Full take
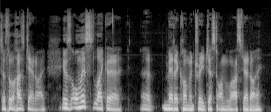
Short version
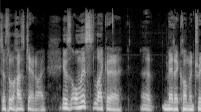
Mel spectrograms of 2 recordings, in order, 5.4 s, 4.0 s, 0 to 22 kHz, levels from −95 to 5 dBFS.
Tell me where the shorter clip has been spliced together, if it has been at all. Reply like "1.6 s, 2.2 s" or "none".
none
